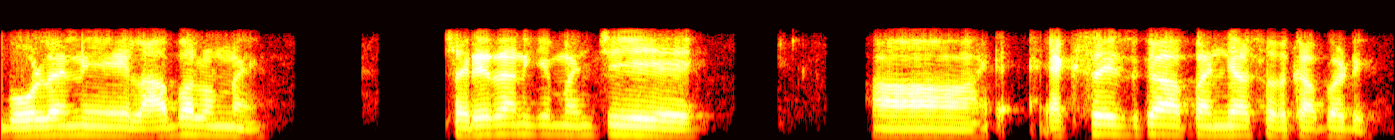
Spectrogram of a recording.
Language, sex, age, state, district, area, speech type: Telugu, male, 18-30, Andhra Pradesh, East Godavari, rural, conversation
